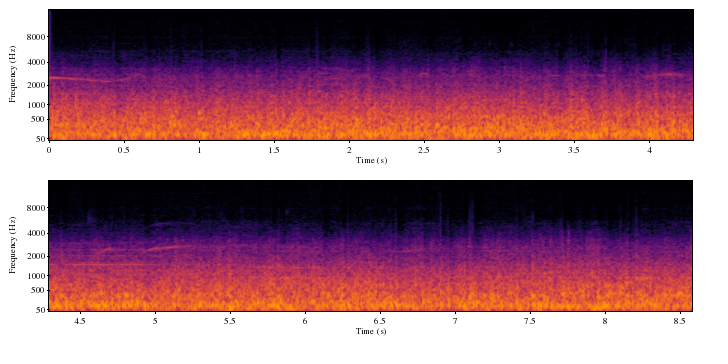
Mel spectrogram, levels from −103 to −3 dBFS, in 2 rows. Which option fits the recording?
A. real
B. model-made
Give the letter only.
A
